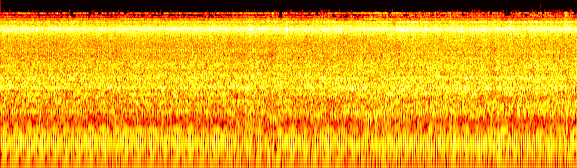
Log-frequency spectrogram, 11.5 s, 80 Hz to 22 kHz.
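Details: Craftsman 7HP green self-propelled lawn mower, long hard to start despite lapped valves, checked keyway and carb cleanings; after about an ounce of Seafoam in the fuel, steady even single-cylinder drone at constant speed, no surging or hesitation; runs smoothly.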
